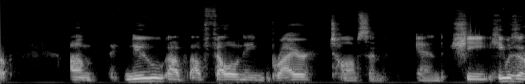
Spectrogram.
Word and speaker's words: Briar: What, it's Brian? It's Brian. No, it's Briar.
